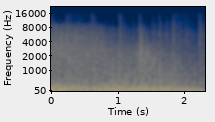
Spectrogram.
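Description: A Lancet drone strikes a tank in wartime footage, producing a continuous heavy blast roar with dense low rumble and crackling bursts throughout, loud and close.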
